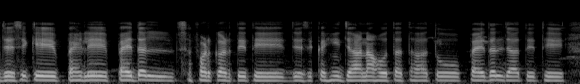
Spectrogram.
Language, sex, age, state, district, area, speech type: Urdu, female, 45-60, Bihar, Khagaria, rural, spontaneous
